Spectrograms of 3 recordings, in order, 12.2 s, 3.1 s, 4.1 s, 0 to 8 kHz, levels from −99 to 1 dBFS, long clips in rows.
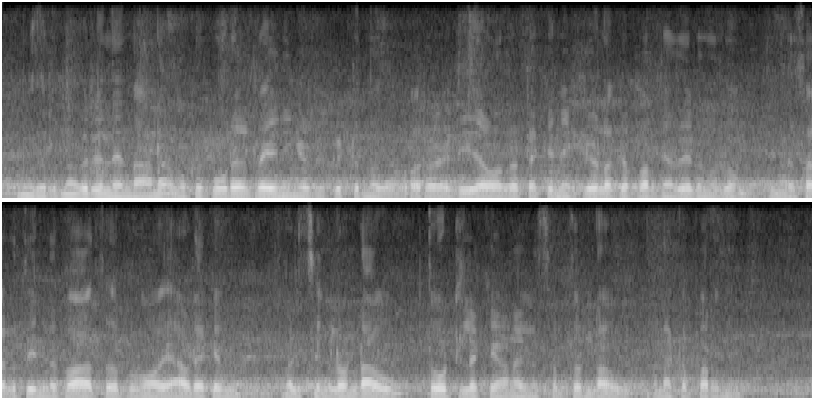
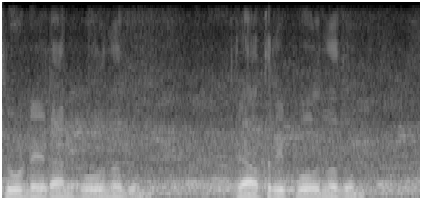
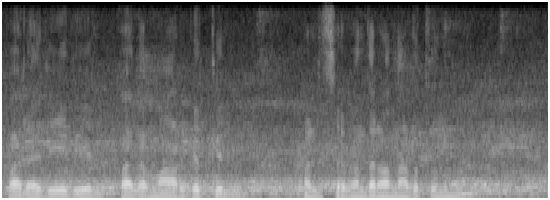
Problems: constant background noise, low volume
